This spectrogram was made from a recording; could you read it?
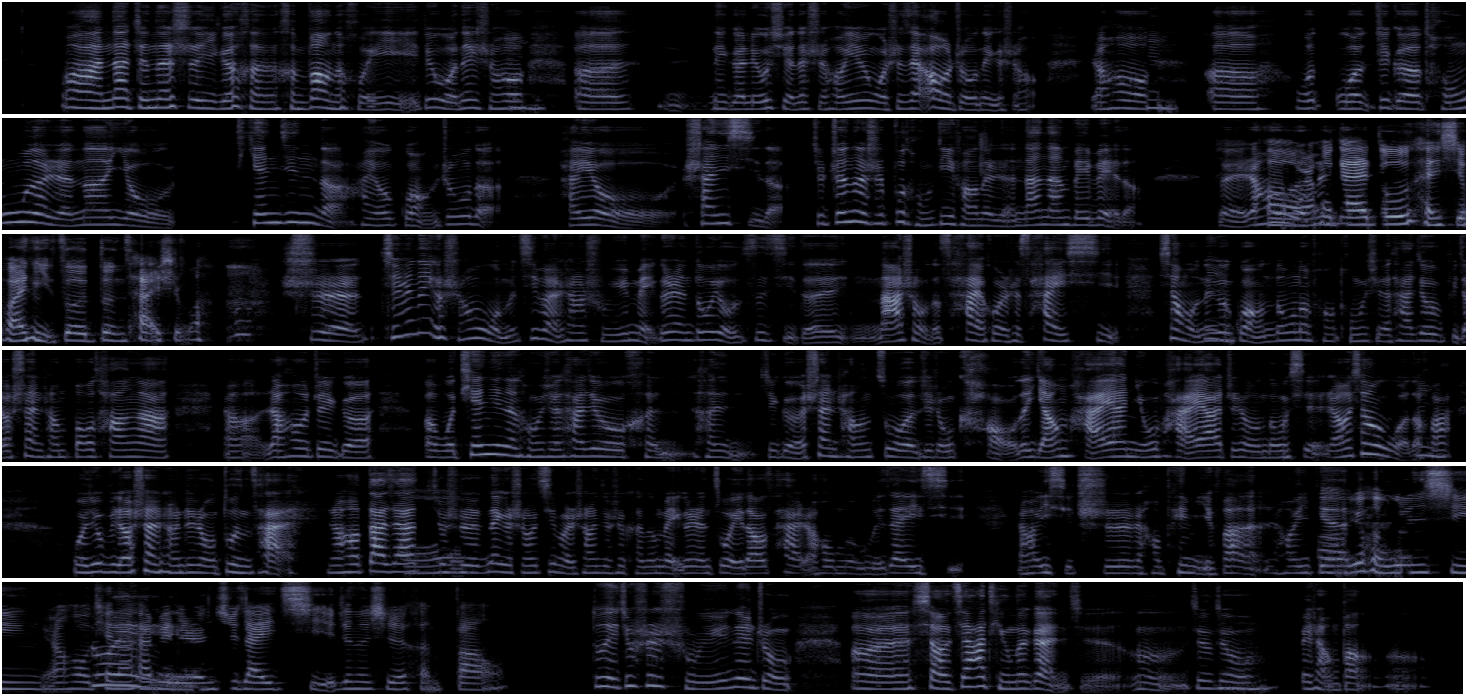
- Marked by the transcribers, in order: other background noise; laughing while speaking: "做炖菜是吗？"; laugh
- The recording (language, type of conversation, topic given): Chinese, podcast, 家里哪道菜最能让你瞬间安心，为什么？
